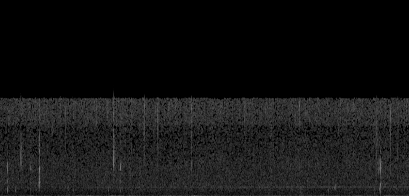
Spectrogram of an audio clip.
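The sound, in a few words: rain falling in farming video game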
